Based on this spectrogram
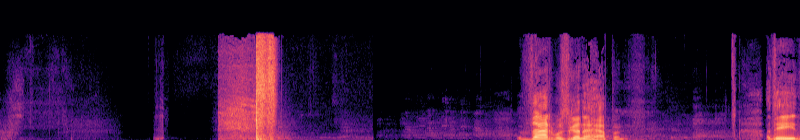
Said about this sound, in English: That balloon should have gotten like this, but it's an old balloon. It's an old air skin, and it can't contain that air anymore.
